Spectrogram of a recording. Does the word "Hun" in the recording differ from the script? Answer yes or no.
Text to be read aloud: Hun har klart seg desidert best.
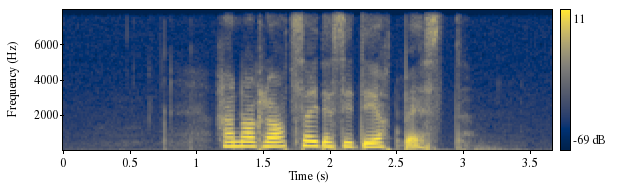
yes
